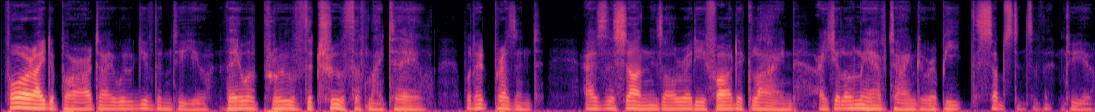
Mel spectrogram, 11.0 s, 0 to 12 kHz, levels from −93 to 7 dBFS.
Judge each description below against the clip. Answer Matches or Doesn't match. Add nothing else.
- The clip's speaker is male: Matches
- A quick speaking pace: Matches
